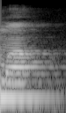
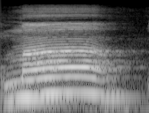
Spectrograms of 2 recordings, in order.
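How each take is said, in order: First: Said in the usual way. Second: माँ held long and slow; drawn-out call. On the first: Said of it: "इसको बोलने में कम समय लगा है". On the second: Shown as a demonstration. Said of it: "इसको बोलने में समय लग रहा है". (माँ को लंबा खींचकर पुकारना)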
